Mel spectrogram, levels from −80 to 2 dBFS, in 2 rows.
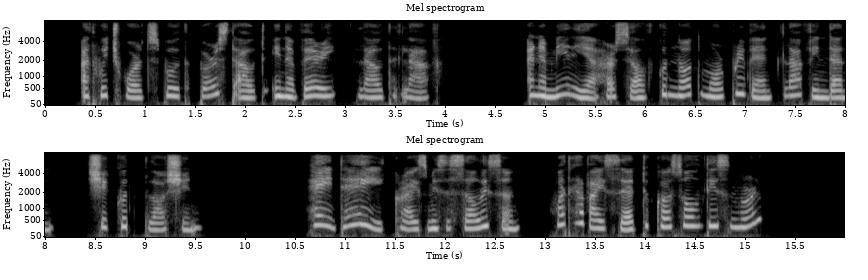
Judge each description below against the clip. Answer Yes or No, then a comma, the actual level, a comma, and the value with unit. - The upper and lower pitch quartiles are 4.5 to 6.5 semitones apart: Yes, average, 4.8 semitones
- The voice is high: Yes, high, 245 Hz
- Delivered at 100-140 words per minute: Yes, slow, 135 wpm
